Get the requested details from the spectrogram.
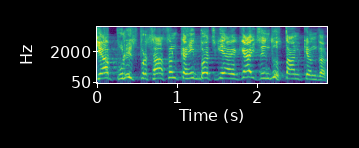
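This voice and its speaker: A man's extremely high-pitched voice carries ordinary pitch variation. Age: 60s. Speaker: activist. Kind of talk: interview. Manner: angry, animated.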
